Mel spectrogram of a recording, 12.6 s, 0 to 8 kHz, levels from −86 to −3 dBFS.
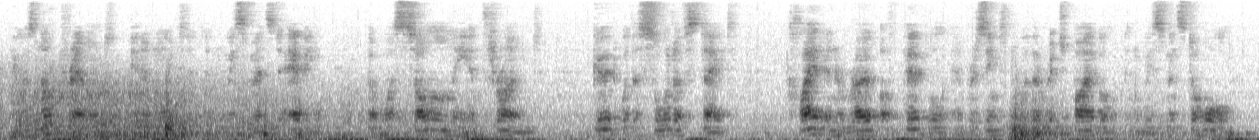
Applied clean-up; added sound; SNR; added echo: none; Thunder / Rain; -1 dB; reverberation time 0.2 s.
